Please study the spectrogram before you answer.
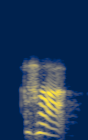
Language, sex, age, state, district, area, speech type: Sanskrit, female, 18-30, Kerala, Kasaragod, rural, conversation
